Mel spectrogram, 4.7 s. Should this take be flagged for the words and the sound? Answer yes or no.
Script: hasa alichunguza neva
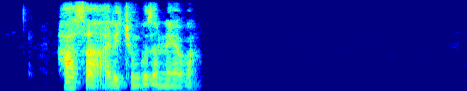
no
